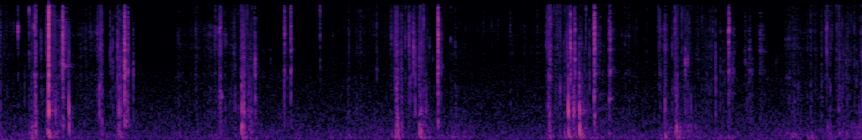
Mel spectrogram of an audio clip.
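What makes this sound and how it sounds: A metal utility knife blade shaves and carves a hand-sized solid pink bar of soap held in one hand, with the shavings piling up nearby. Crisp, bright scraping and crackling strokes come in short clustered bursts separated by quiet pauses, with almost no low end.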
